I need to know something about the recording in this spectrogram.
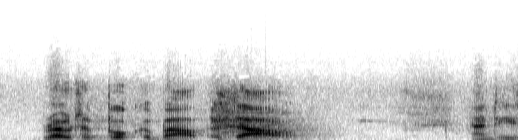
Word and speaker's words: Tao: Paul the Dao Tao pronounced Dao in the Mandarin dialect Tau in the Shanghai dialect toe in the Cantonese dialect take your choice Dao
